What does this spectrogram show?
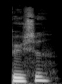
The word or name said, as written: bøsset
